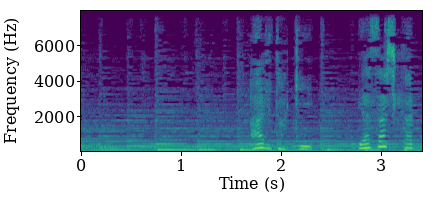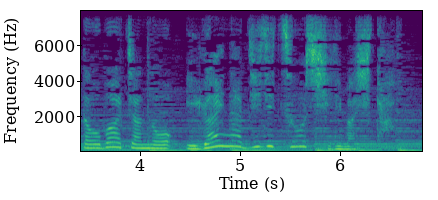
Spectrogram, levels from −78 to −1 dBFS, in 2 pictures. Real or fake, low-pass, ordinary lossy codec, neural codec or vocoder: real; none; none; none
